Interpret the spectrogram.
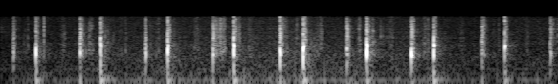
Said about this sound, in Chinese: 不一会儿他听见了脚步声。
